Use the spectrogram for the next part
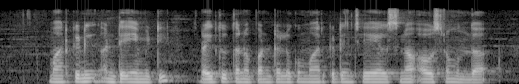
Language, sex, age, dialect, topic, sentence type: Telugu, male, 18-24, Telangana, agriculture, question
